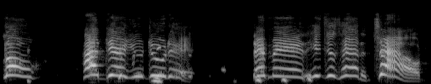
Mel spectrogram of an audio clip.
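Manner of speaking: high, fast whiny outrage voice; mock outraged fan. Imitating fans scolding Big Lo, high whiny outrage. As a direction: whine like a scandalized fan, way up high. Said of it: "People like".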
